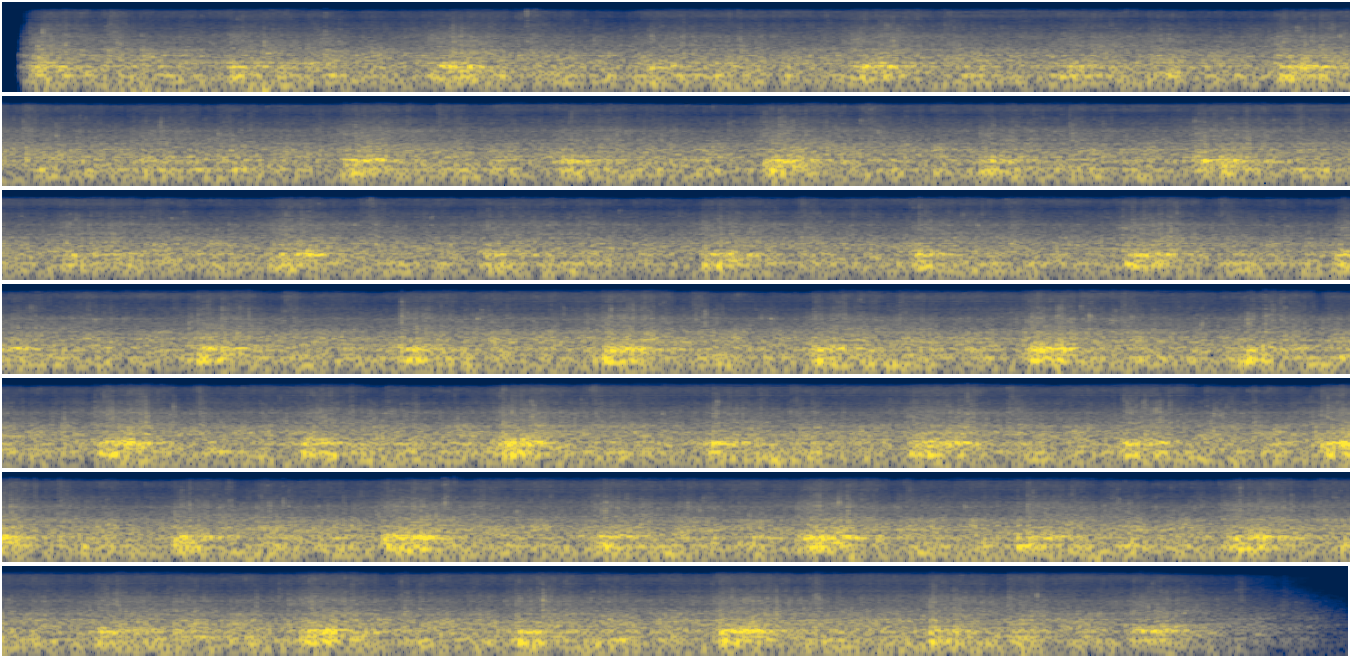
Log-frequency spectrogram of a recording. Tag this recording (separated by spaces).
Ambience Appliance Dishwasher Dishwashing-Machine Hum Kitchen Machine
